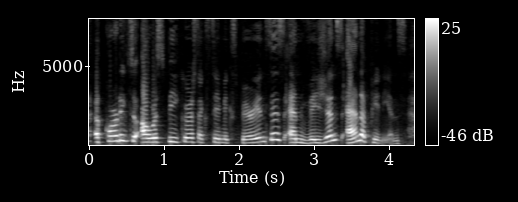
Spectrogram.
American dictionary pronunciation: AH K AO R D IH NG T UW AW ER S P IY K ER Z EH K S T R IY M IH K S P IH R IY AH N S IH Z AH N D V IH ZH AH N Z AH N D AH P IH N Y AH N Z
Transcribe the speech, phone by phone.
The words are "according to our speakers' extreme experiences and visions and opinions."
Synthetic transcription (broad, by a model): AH K AO R D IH NG T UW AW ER S P IY K ER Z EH K S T IY M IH K S P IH R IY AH N S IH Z AH N D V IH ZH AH N S AH N D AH P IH N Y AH N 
